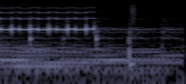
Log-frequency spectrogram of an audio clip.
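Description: A phone in the Death Note anime rings with a bright electronic trill that pulses rapidly for a moment and then cuts off, leaving a faint tail of background music.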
